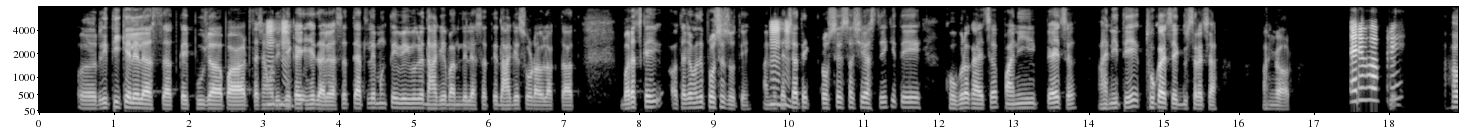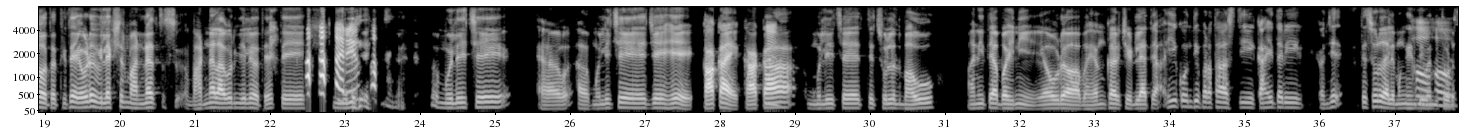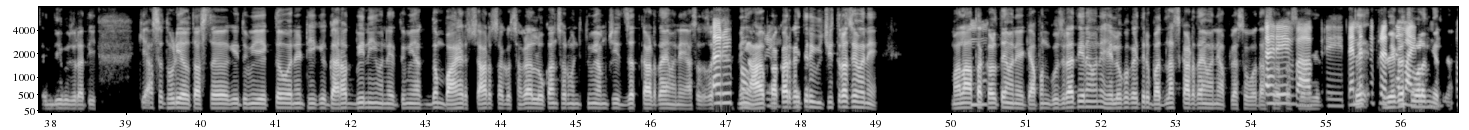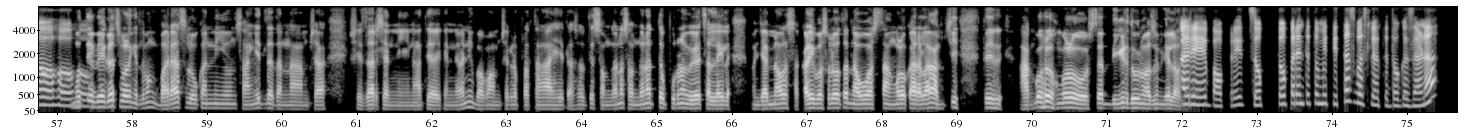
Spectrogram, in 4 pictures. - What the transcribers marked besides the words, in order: "ते" said as "थुंकायचं"; laughing while speaking: "अरे बाप रे!"; laugh; laughing while speaking: "अरे बाप!"; laughing while speaking: "मुली"; surprised: "अरे बाप रे!"; laughing while speaking: "आमची ते अंघोळ वांघोळ होस तर दीड-दोन वाजून गेला होता"
- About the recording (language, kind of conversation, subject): Marathi, podcast, तुमच्या घरात वेगवेगळ्या संस्कृती एकमेकांत कशा मिसळतात?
